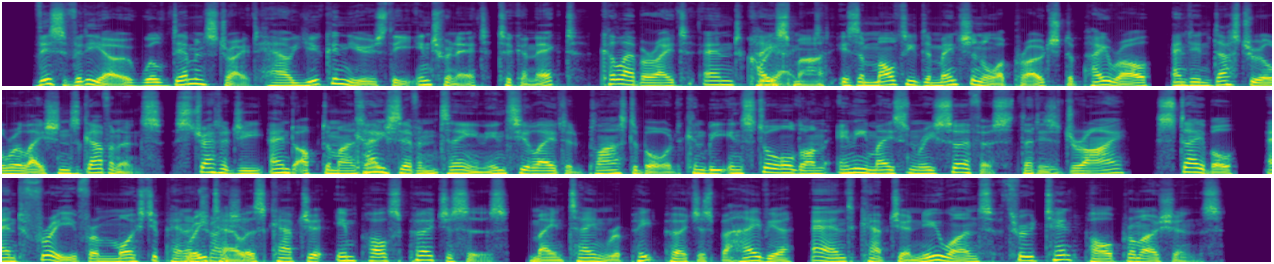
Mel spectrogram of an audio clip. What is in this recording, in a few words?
Corporate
